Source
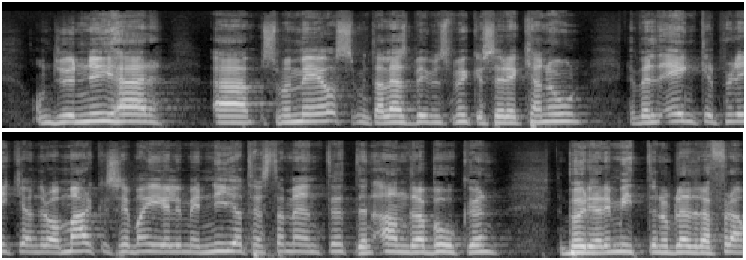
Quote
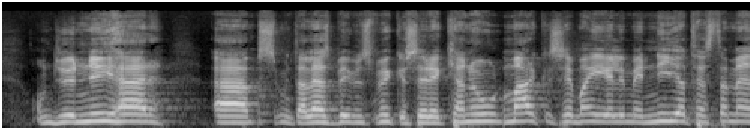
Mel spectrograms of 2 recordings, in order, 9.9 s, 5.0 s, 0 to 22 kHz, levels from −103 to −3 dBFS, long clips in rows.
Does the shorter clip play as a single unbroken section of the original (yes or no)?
no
